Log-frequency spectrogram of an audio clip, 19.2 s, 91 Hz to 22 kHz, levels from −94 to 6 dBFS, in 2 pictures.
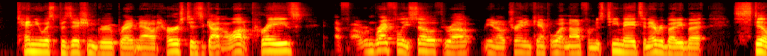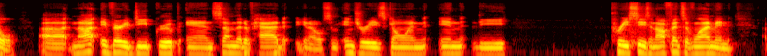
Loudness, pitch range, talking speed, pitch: -25 LUFS, 110-140 Hz, 155 wpm, 125 Hz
